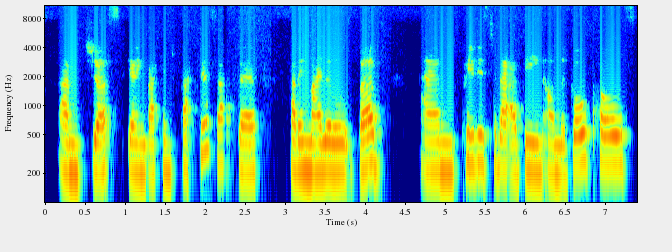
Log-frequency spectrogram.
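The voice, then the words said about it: British accent. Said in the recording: “originally I'm from the UK, as you can tell by my rich accent... It's a nice accent... I really like your accent. It's very easy to listen to.”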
